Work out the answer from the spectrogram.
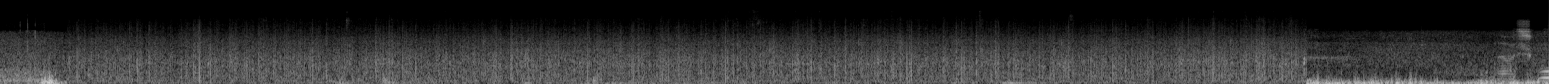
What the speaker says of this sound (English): It's only 7:30 in the morning and it's already pouring down.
